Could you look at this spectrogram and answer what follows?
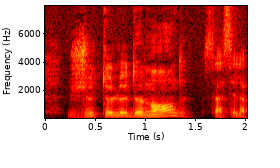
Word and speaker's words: je te le demande: en voie la 4 je te le demande ça c'est la prononciation standard je te le demande ça c'est une possibilité je te le demande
